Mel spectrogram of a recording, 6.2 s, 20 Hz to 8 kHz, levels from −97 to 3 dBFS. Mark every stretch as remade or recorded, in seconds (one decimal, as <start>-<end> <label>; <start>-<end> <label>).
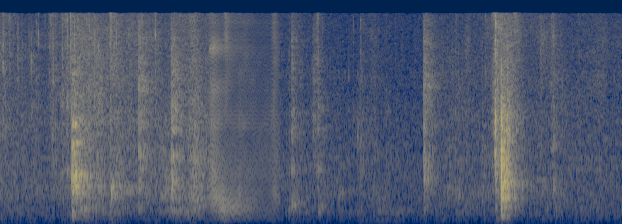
0.0-2.1 recorded; 2.1-2.8 remade; 2.8-6.2 recorded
